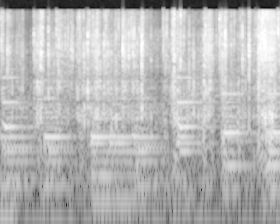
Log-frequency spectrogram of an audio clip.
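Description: Clear plastic packet crinkling as it is held and handled in the fingers, over background music with held notes.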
